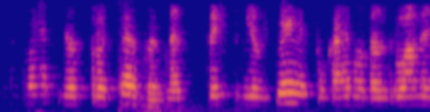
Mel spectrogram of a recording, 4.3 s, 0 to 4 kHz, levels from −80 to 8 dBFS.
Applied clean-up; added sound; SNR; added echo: neural mask model DeepFilterNet 3.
